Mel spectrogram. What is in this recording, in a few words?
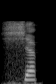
"siap1", taiwanese Syllables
